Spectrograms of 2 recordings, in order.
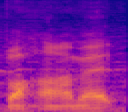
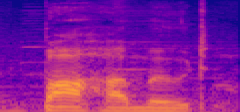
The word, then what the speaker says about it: Bahamut: one who finally canonically confirmed that Bahamut is pronounced Bahamut yeah oh no no you know what I'm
